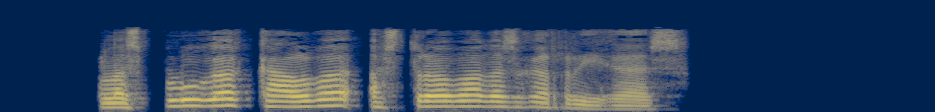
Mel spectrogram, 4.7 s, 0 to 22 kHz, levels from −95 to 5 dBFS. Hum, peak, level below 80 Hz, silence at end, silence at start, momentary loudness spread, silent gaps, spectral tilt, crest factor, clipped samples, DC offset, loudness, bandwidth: none; -2 dBFS; -62 dBFS; 1.25 s; 0.5 s; 10 LU; 0.77-0.83 s; -5 dB/octave; 16 dB; under 0.1%; under 0.1%; -17 LUFS; 8 kHz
